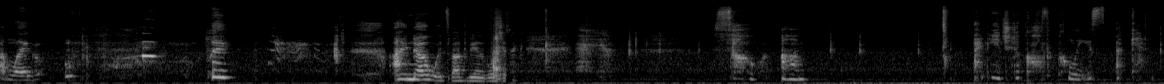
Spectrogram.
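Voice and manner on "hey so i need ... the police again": soft, high whisper. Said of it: "She's whispering".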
